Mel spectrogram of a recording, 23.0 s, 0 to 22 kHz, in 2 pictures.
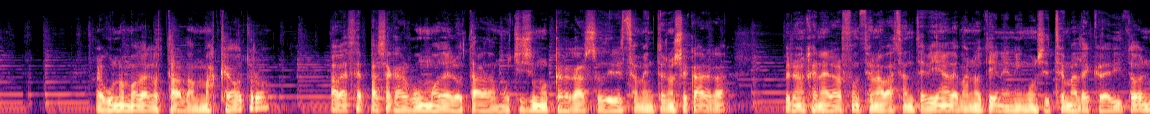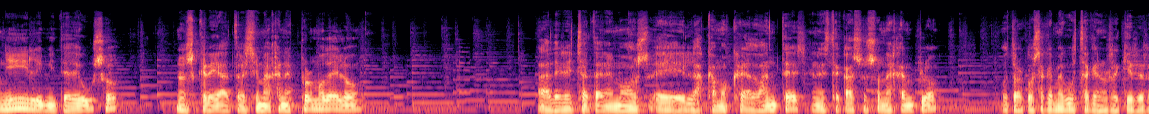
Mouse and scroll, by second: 15.2-15.9 drag, 19.8 click.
